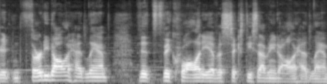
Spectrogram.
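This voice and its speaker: A man with a New England accent talks at a fairly quick pace in an enthusiastic tone. Noticeable background noise runs behind him. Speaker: gear reviewer. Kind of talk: product review. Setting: outdoors at night. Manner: casual, enthusiastic.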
